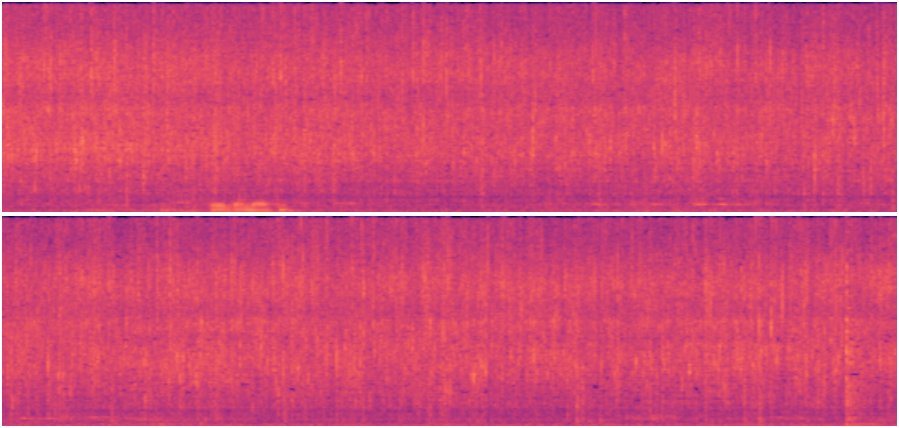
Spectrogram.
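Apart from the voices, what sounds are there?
fish frying in a pan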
